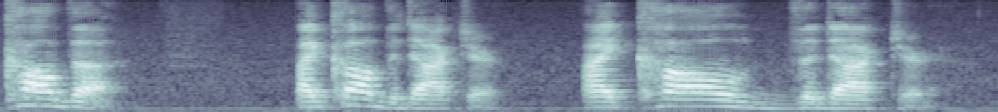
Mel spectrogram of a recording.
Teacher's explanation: So in this sentence, called the, we keep the L and we keep the TH, but actually there's not much of an ED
